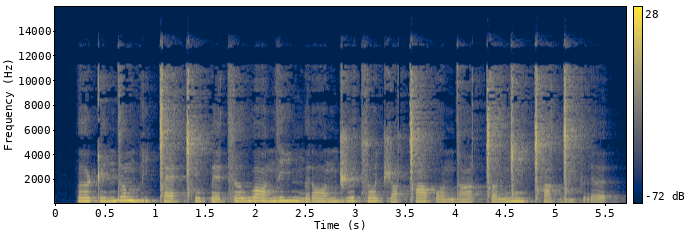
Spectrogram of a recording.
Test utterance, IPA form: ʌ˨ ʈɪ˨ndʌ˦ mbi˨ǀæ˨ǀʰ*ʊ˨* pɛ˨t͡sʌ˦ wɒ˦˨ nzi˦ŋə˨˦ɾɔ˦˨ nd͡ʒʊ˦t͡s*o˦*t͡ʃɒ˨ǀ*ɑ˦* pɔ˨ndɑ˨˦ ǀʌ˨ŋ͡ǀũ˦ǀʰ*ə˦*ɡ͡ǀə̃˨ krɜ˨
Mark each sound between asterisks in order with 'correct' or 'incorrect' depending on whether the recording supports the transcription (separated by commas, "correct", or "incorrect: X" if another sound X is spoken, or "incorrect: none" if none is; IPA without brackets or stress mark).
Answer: correct, incorrect: ɔ˦, correct, incorrect: ɑ˦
